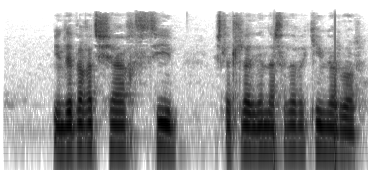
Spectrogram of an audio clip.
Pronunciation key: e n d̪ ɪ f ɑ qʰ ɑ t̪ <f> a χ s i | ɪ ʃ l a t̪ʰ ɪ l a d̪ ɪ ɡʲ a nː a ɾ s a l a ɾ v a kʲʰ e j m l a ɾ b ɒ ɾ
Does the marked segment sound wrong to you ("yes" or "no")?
yes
